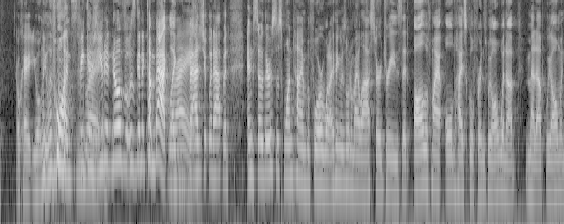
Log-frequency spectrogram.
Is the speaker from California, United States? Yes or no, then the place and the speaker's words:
yes; Pasadena, California, United States; technically I'm like half Mexican, right? Because I grew up in Pasadena.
